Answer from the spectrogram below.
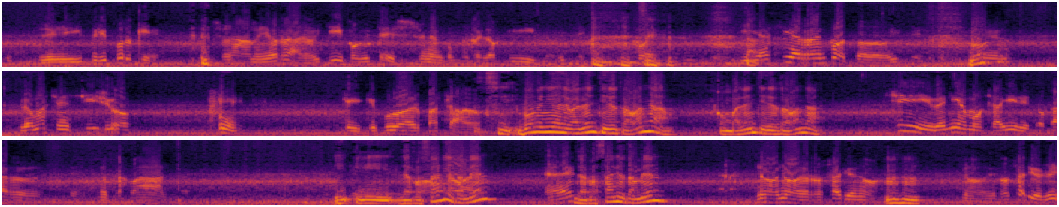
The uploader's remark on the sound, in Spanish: Nota telefónica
